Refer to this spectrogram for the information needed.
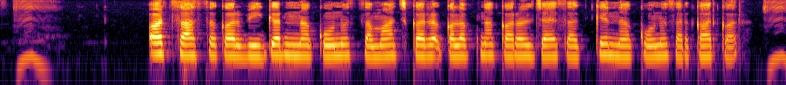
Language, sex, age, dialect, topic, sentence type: Chhattisgarhi, female, 18-24, Northern/Bhandar, banking, statement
